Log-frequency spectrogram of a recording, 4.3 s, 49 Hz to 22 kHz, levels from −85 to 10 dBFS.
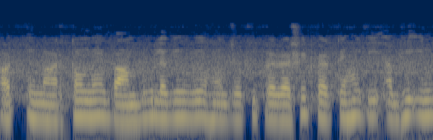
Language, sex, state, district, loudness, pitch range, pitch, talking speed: Hindi, male, Bihar, Darbhanga, -25 LUFS, 120-140 Hz, 130 Hz, 205 wpm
